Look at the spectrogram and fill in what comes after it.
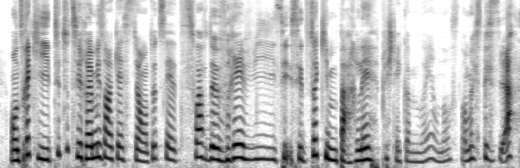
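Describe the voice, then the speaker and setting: A woman with a Quebec accent, fairly high in pitch, with ordinary pitch variation, big swings in loudness and a fairly quick pace. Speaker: nun. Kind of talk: testimony. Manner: fast; halting.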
